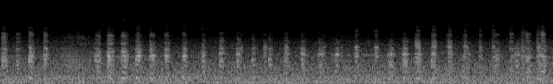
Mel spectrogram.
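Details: Northern fulmars, male and female, on the cliffs at Hunstanton, recorded from about 25 m away: a rapid, guttural cackle of hoarse, duck-like notes, about three or four a second, over a steady rumble of wind and surf.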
